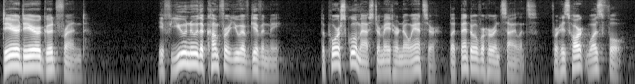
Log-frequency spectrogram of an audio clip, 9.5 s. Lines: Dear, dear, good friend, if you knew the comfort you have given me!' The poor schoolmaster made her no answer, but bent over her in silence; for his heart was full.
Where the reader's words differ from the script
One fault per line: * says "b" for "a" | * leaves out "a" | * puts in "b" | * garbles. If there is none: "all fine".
all fine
